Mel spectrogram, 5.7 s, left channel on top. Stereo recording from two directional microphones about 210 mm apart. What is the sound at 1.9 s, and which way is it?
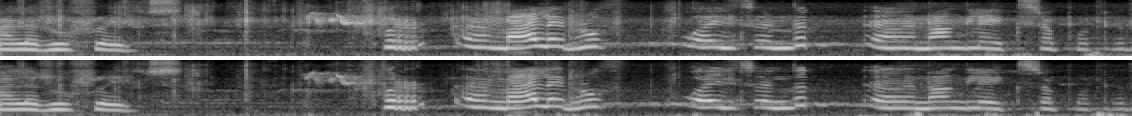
A woman's voice, 45° right (ahead or behind).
